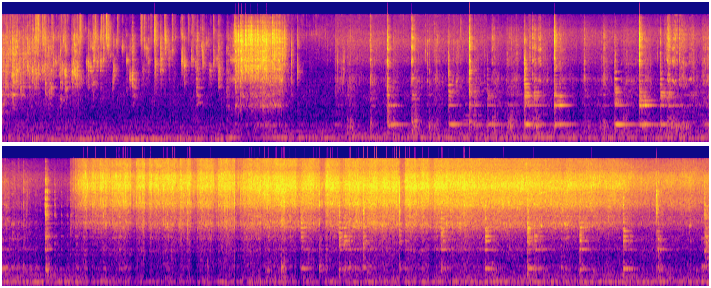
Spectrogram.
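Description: Hot oil sizzling in a steel pressure-cooker pot as wadi are stirred with a steel ladle, the ladle scraping and clinking against the pot. About halfway through, a much louder steady sizzle sets in, as sliced onions and garlic hit the hot oil.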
